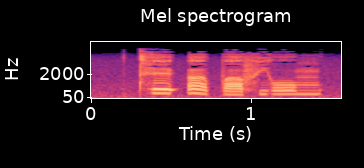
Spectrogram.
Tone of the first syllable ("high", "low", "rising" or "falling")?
high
